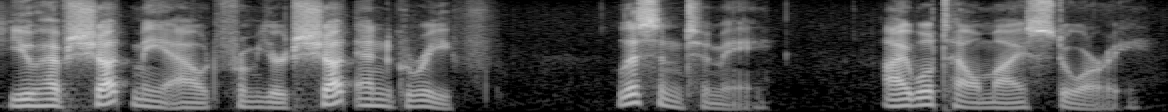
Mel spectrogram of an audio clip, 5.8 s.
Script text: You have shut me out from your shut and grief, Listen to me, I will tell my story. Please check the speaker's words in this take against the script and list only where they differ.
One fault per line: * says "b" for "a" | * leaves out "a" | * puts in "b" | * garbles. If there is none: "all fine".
all fine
